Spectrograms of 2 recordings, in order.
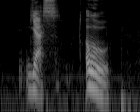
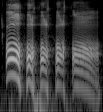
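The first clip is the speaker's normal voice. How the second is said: laughing; 4 semitones higher, 4 dB louder, slower than usual. Real, not acted. Laughing at a funny guess.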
